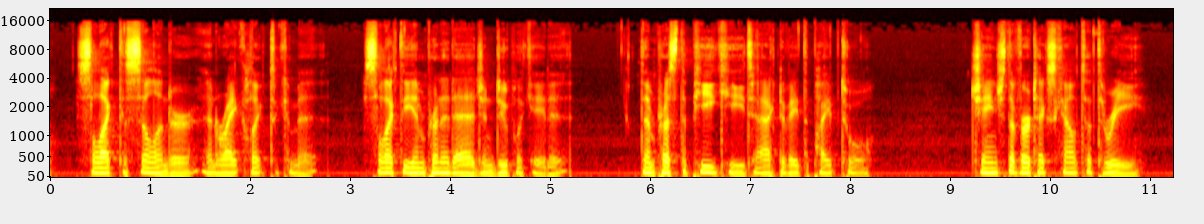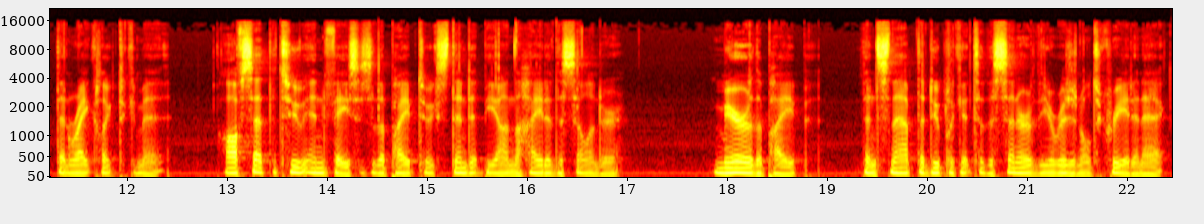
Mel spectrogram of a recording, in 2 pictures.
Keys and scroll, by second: 3.9 shift+d, 6.4 p, 18.7 alt+x, 20.9 g.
